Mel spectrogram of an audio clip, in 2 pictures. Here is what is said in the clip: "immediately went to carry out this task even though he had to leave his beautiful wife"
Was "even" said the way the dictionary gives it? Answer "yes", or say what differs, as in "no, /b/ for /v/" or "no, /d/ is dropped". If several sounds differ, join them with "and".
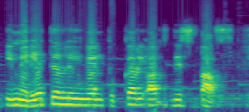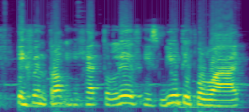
no, /f/ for /v/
